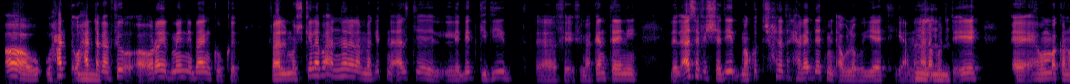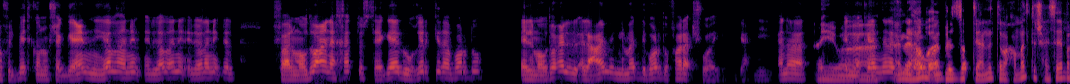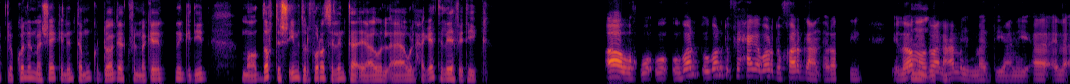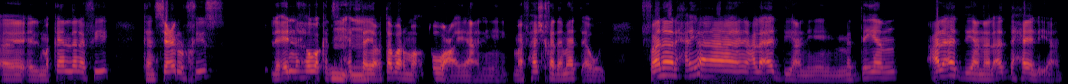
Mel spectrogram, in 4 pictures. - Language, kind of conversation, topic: Arabic, podcast, إيه أهم نصيحة تديها لحد بينقل يعيش في مدينة جديدة؟
- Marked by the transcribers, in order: none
